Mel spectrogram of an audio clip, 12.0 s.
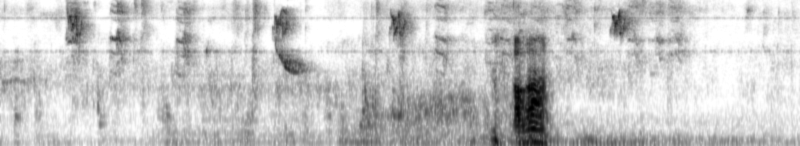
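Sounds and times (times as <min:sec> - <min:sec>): birds chirping: 0:00.2 - 0:12.0.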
